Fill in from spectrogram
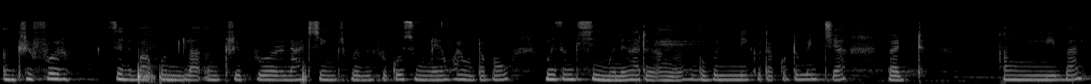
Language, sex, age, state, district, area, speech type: Bodo, female, 18-30, Assam, Kokrajhar, rural, spontaneous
